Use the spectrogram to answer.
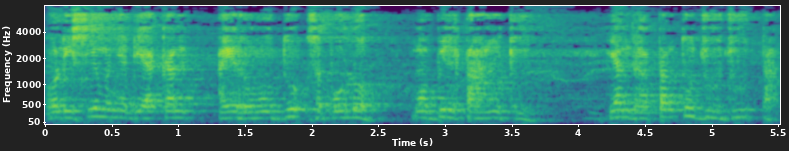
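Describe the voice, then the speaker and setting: A middle-aged man from Medan preaching a humorous sermon, telling lively stories and acting out little scenes. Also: a little high, moderate pace, roomy sound. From Medan, Indonesia. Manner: animated storytelling with acted voices.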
